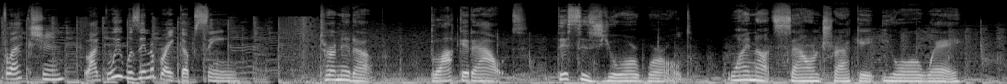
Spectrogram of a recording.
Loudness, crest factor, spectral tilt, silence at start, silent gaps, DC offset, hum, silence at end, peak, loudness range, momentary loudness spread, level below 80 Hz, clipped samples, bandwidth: -17 LUFS; 12 dB; -5.5 dB/octave; 0 s; none; under 0.1%; none; 0 s; -4 dBFS; 3 LU; 13 LU; -28 dBFS; under 0.1%; 18 kHz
